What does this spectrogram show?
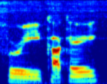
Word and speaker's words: furikake: Sakana, furikake, Mm-hmm.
